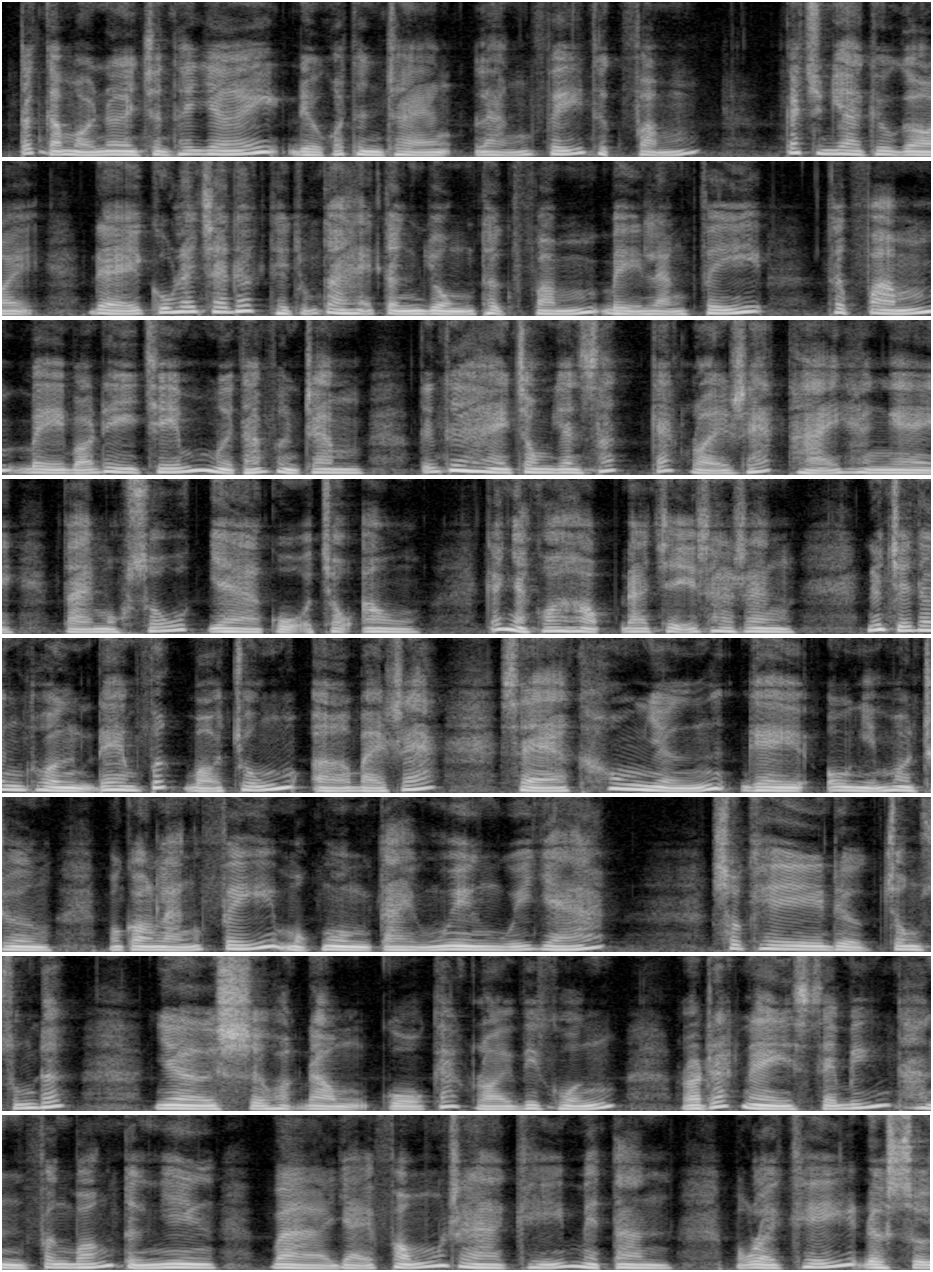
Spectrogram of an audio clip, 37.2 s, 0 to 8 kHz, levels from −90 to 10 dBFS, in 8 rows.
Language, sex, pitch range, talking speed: Vietnamese, female, 145-185 Hz, 220 wpm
